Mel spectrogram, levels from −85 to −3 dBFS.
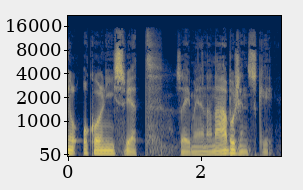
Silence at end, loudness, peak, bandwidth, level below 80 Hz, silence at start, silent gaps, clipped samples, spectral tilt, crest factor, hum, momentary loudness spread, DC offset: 0.15 s; -19 LUFS; -2 dBFS; 15.5 kHz; -34 dBFS; 0 s; none; under 0.1%; -4 dB/octave; 18 dB; none; 15 LU; under 0.1%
